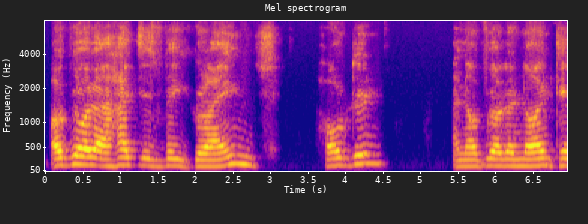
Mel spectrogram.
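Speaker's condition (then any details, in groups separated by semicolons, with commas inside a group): Cerebral palsy; talks slowly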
